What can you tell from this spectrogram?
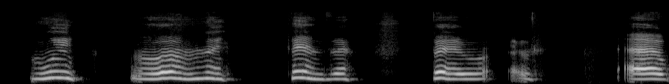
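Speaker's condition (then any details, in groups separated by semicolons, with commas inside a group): Cerebral palsy; from birth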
